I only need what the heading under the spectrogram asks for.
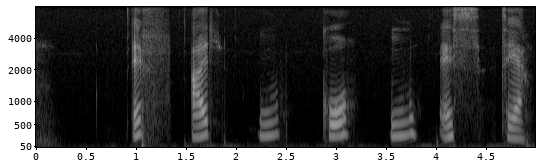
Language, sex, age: Norwegian, female, 29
